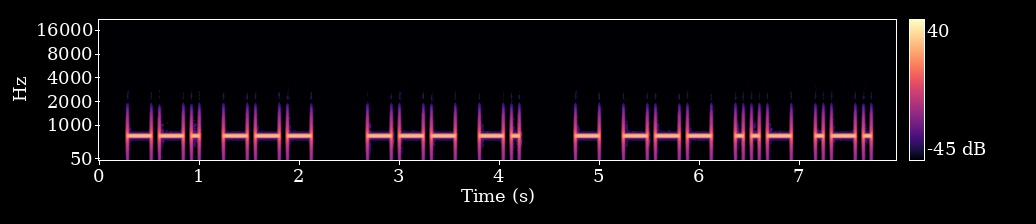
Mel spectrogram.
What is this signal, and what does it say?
Morse code, heard as a keyed tone, about 15 wpm, 700 Hz. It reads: GO ON TOUR
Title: Sentences from Top 1400 Words 15wpm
